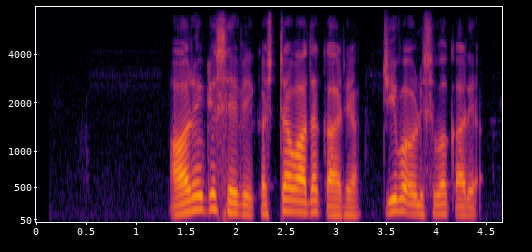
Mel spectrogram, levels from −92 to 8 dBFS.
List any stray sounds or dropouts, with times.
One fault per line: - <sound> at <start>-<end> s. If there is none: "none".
none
